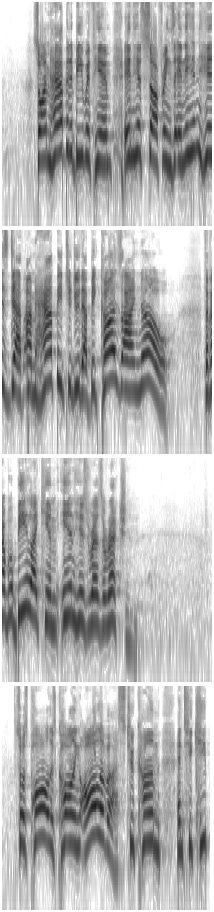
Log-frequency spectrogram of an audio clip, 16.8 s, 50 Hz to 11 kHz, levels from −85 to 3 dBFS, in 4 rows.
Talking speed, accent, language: 155 wpm, American, English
